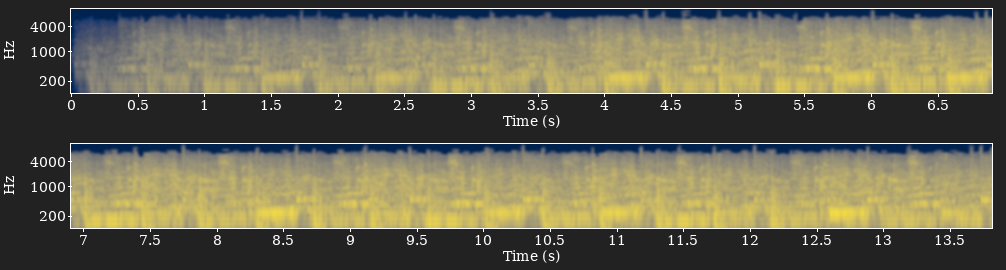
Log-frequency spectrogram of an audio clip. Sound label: Bonus Beats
